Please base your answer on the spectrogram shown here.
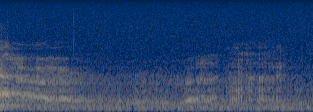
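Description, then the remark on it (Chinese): A cat growls over food: a low, continuous rumbling snarl with wavering pitch, swelling into a harsher, rougher stretch toward the end, with no talking. “然后猫也会抢食物哦，你看哦， 为什么是听起来像狗？”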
